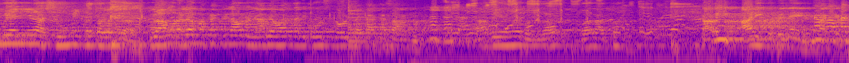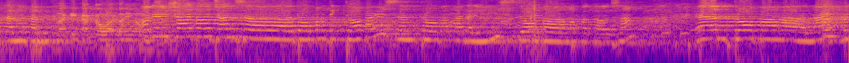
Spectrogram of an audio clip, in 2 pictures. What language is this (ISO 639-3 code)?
tha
